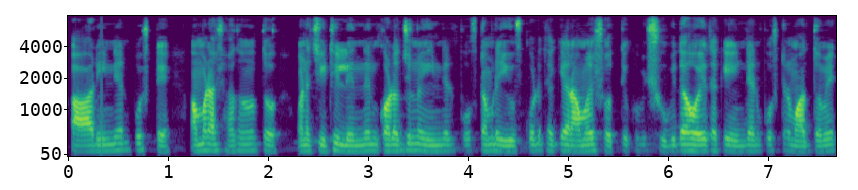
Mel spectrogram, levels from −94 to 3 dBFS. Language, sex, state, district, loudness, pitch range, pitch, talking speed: Bengali, male, West Bengal, Kolkata, -20 LUFS, 120-130 Hz, 125 Hz, 220 wpm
